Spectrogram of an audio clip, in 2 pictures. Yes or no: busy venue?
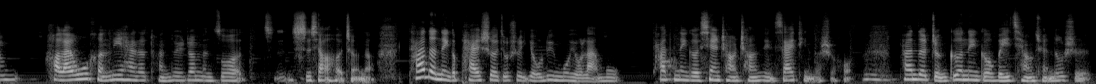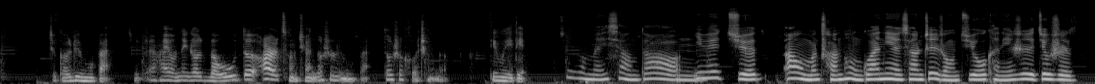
no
